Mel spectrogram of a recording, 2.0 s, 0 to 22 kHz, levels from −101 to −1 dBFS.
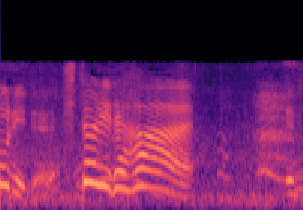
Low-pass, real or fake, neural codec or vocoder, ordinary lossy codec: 7.2 kHz; real; none; none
